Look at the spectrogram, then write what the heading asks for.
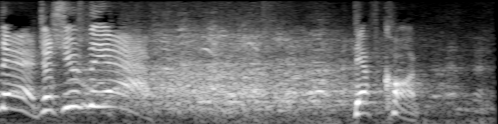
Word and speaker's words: DEFCON: not the point but that's not how you say it I know it's not the main issue here I know that Defcon 3. not Defcon 3.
